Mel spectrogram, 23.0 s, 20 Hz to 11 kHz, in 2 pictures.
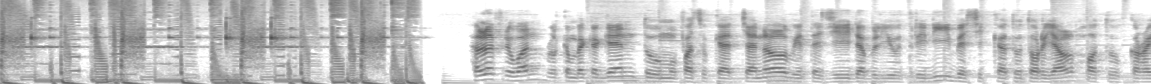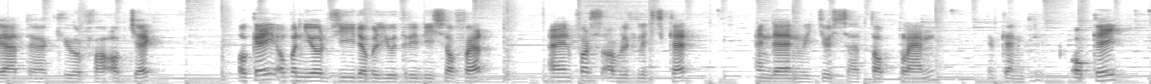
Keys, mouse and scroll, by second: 18.2 click.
